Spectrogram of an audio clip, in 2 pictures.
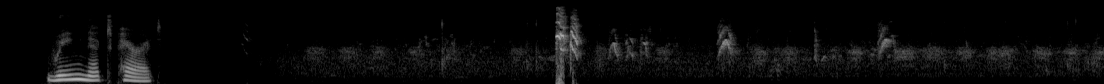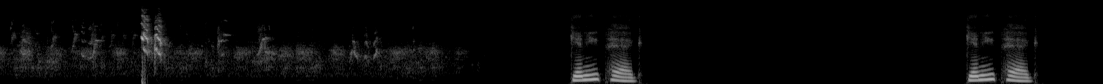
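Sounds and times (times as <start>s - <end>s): faint bird chirping: 2.4s - 15.8s
parakeet squawking: 3.0s - 15.7s.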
